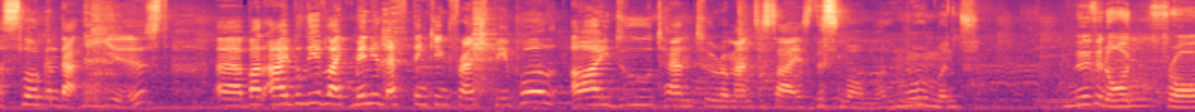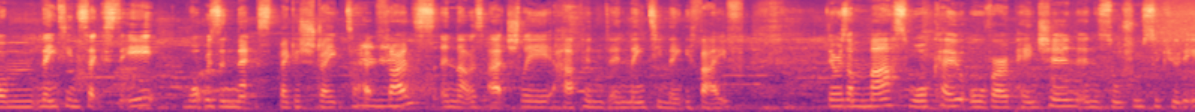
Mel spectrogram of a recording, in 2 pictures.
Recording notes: We recorded this episode on 2 December 2023, at Paradis du Fruit . At Paradis du Fruit.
